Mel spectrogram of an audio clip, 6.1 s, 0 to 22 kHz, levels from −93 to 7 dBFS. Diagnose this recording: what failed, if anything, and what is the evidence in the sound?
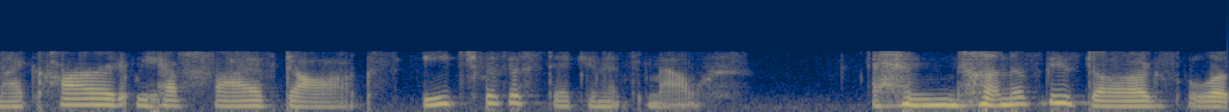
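The codec stage is the culprit throughout: it's the GSM full-rate codec, and the damage is plainly audible. The speech is band-limited to 4 kHz and has that buzzy, gravelly edge from the pulse-train excitation, which fits the 13 kbps full-rate coder's coarse vocal-tract model.

On the network side, there are lost GSM frames from 0.76 to 0.81 s. The decoder held the last good frame's settings, so you get a short metallic ring. That 40 ms gap points to two dropped 20 ms frames.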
